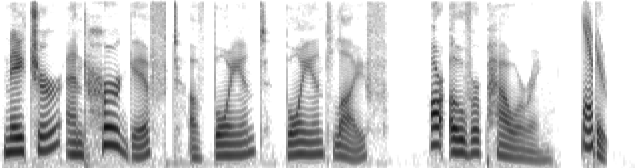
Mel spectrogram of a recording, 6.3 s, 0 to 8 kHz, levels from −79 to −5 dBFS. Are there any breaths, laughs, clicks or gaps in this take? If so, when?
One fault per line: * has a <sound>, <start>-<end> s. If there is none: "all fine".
* has a chirp, 5.8-6.1 s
